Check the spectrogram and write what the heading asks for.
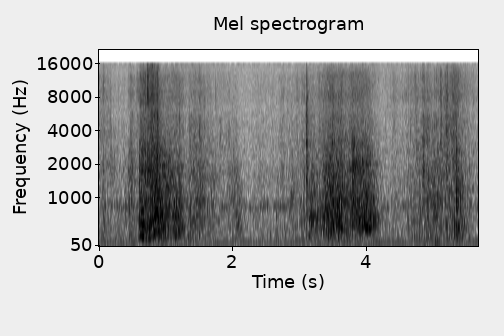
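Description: A zipper being drawn along a nylon tactical backpack and the fabric rustling as a pouch is opened and handled, in two drawn-out rasping swells with a few small clicks of buckles and pulls.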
